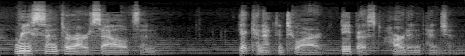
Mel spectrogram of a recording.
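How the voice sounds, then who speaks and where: Music can be heard behind the speaker. He is a man whose voice sits fairly low. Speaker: yoga teacher. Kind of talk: casual talk to camera. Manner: upbeat, enthusiastic.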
